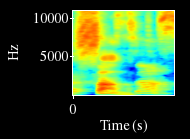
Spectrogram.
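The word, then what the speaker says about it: cent: To sang. Yes. Sang. Yes. Sang. Sang. The T is silent.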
